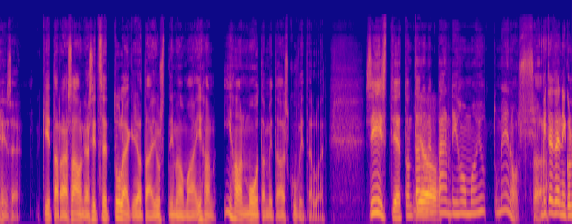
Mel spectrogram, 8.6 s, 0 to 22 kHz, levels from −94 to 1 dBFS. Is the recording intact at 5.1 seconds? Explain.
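Yes, the speech plays through cleanly at 5.1 seconds with no audible fault at that moment.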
